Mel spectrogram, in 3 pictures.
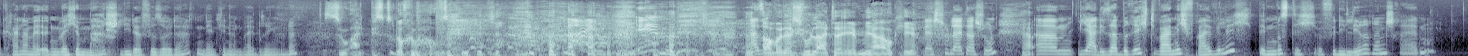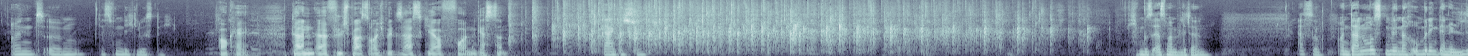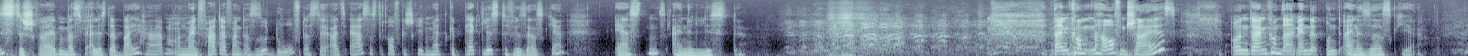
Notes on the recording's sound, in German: Ausschnitte aus der Veranstaltung vom 24.03.2019 in der Wohngemeinschaft, Köln. Heißen Dank an die Wohngemeinschaft, unser tolles Publikum.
